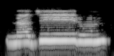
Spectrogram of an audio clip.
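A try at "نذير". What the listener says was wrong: জালের মাখরাজটা একটু উচ্চারণ করেন। জি, নাযীরুন, নাযীরুন।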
